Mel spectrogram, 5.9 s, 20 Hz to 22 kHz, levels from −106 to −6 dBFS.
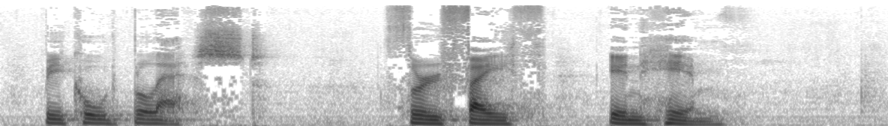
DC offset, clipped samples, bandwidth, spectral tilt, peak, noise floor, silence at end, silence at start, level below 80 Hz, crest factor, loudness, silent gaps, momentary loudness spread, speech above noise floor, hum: under 0.1%; under 0.1%; 18 kHz; -6.5 dB/octave; -10 dBFS; -70 dBFS; 1.1 s; 0.3 s; -62 dBFS; 24 dB; -32 LUFS; none; 17 LU; 39 dB; none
